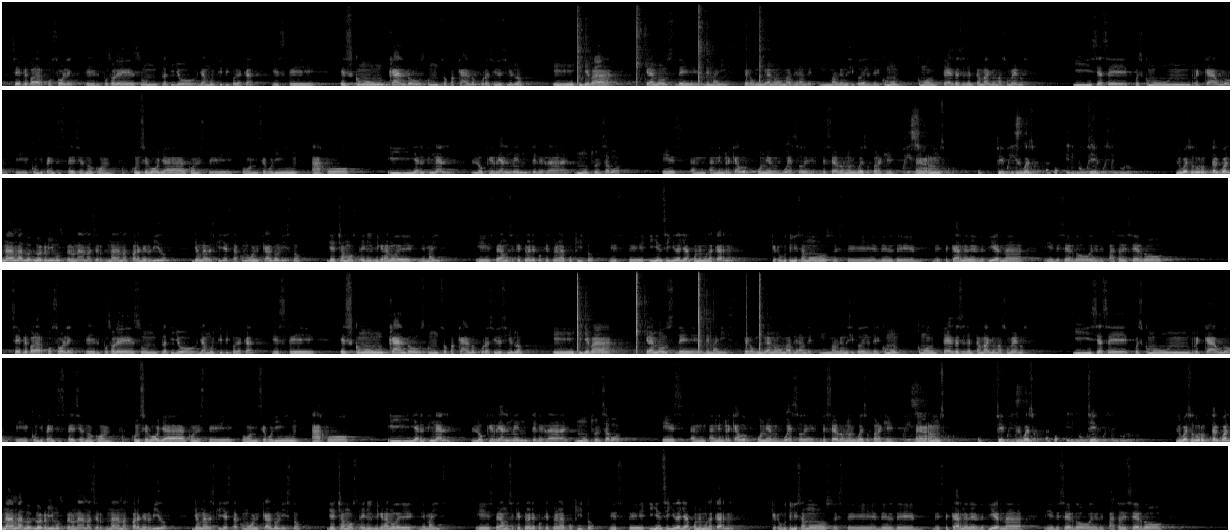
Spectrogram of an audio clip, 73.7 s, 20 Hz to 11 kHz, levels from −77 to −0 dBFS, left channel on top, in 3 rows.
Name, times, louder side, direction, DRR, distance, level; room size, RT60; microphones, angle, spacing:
voice 1, 0.2-5.1 5.4-6.3 6.8-10.5 11.0-12.2 12.9-14.6 14.8-18.0 18.3-20.5 21.4-31.6 32.3-33.6 33.9-37.0 37.8-42.4 42.8-43.4 44.1-44.2 44.5-45.7 46.3-46.5 48.0-52.5 52.9-55.1 55.6-58.0 58.6-63.8 64.5-69.6 69.9-72.4, right 1 dB, 20° right, 12 dB, 0.7 m, -35 dB
sound 1, 10.6-15.8, right 9 dB, 85° right, 0.7 m, -44 dB
voice 2, 11.8-12.1 42.6-43.1 44.5-45.2 45.8-47.2, left 1 dB, 40° left, 4 dB, 1.4 m, -43 dB
28.0 x 14.0 x 9.0 m, 2.2 s
head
